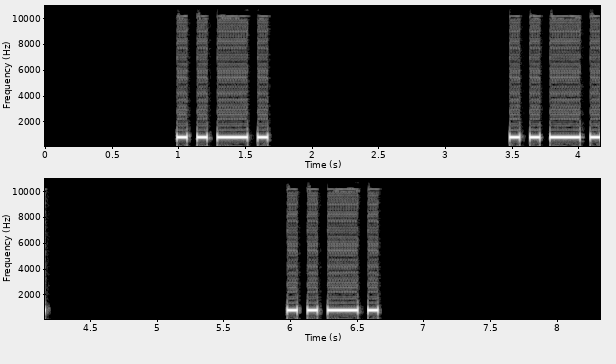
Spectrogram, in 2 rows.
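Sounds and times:
morse code beeps at 10 WPM: 1.0 - 1.7, 3.6 - 4.2, 6.0 - 6.7.

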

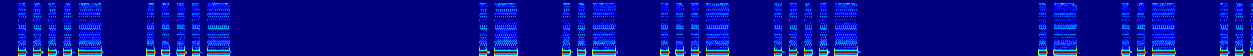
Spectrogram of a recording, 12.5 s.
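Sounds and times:
CW Morse code groups at 10 WPM: 0.2 - 2.4, 4.8 - 8.6, 10.4 - 12.5.

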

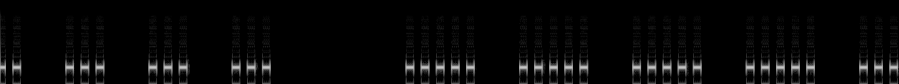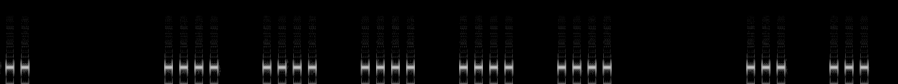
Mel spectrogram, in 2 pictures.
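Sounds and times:
morse code beeps: 0.0 - 2.8, 4.1 - 9.3, 10.6 - 15.2, 16.5 - 17.7.

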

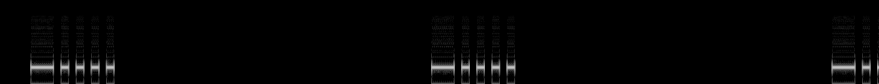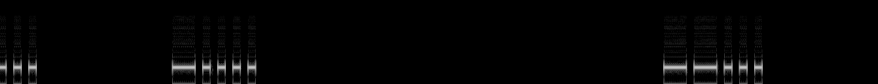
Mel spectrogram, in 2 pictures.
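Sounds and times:
Morse code CW code groups: 0.3 - 1.2, 4.3 - 5.2, 8.3 - 9.2, 10.5 - 11.4, 15.4 - 16.4.

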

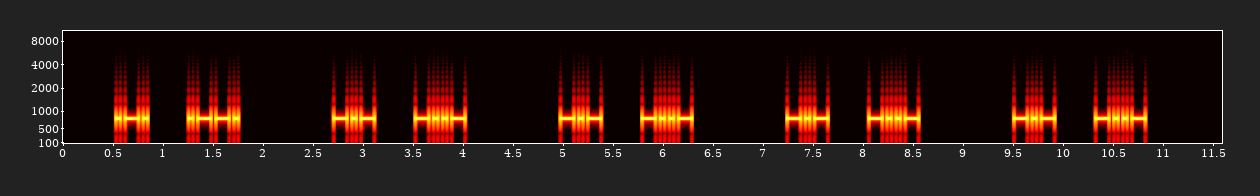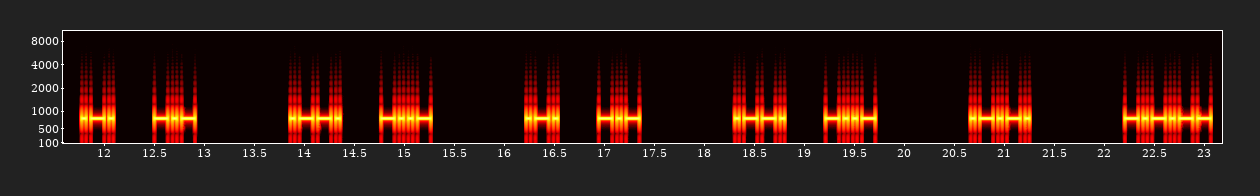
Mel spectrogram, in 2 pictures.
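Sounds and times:
CW Morse code groups in short runs: 0.5 - 1.8, 2.7 - 4.0, 5.0 - 6.3, 7.2 - 8.6, 9.5 - 10.9, 11.8 - 13.0, 13.9 - 15.3, 16.2 - 17.4, 18.3 - 19.8, 20.7 - 21.3, 22.2 - 23.1.

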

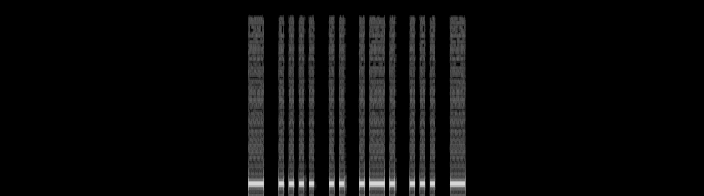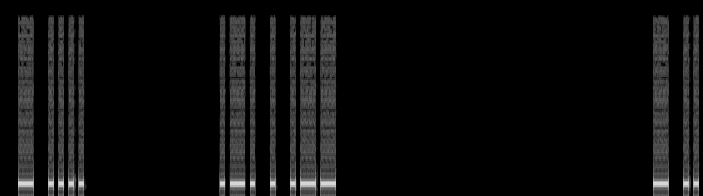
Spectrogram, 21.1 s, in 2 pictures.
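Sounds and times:
fast CW Morse code groups: 3.7 - 7.0, 10.8 - 11.8, 13.9 - 15.6, 20.4 - 21.1.

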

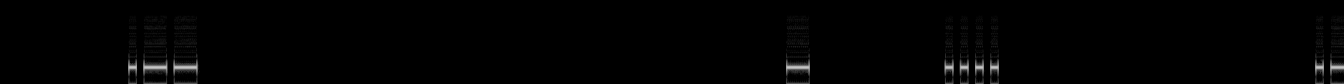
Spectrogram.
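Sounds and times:
fast CW Morse code groups: 1.4 - 2.0, 7.9 - 8.1, 13.2 - 13.4.

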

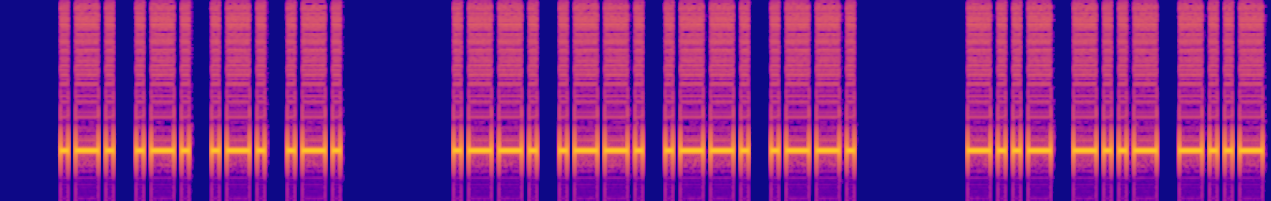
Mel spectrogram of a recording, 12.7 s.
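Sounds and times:
Morse code CW basic letter groups: 0.6 - 3.5, 4.6 - 8.6, 9.7 - 12.7.

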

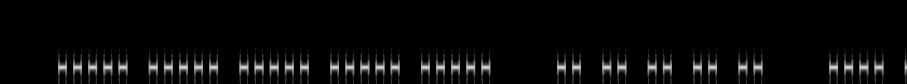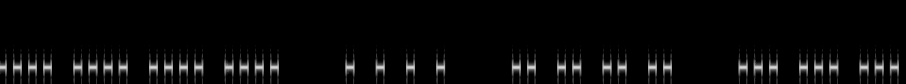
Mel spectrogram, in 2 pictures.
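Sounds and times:
Morse code CW code groups of basic letters: 0.6 - 5.0, 5.6 - 7.6, 8.3 - 11.9, 14.2 - 15.8, 16.5 - 18.1.

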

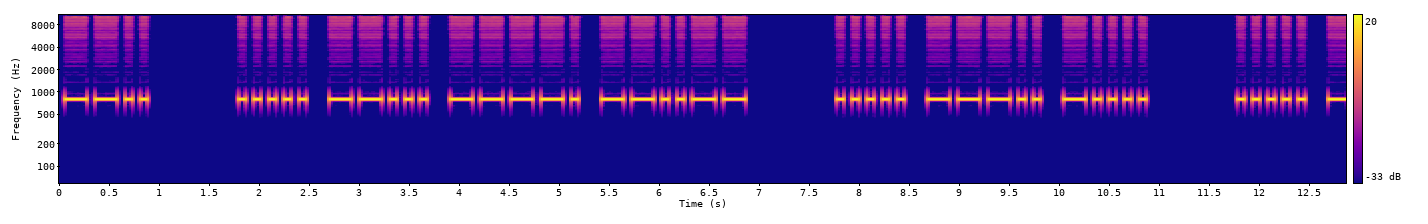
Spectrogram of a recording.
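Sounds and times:
Morse code CW code groups at 15 WPM: 0.0 - 0.9, 1.8 - 6.9, 7.8 - 10.9, 11.8 - 12.8.

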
